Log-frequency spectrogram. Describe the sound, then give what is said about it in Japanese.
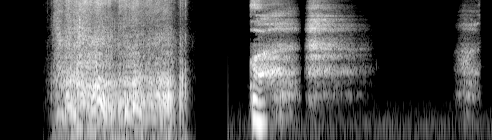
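A long breathy exhale, then a trouser zipper pulled down in two quick ratcheting strokes, fairly loud, with a brief final rasp near the end. No talking. “チャックを下ろしたら勃起したの飛び出してきた。”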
